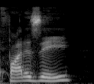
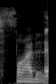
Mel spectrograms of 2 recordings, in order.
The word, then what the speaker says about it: FighterZ: And it is officially pronounced Fighters. – Fighters, yeah. – Not FighterZ, it's Fighters. – It makes, I guess, both makes sense, I guess, but... – No. Bandai Namco said.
